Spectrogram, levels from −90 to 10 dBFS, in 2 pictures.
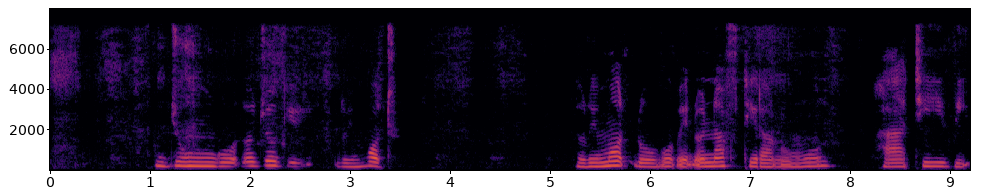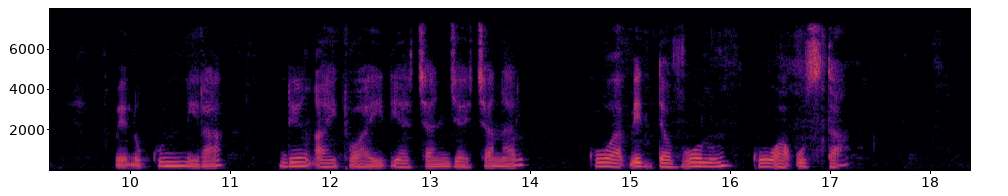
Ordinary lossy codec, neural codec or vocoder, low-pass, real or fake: MP3, 64 kbps; none; 7.2 kHz; real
